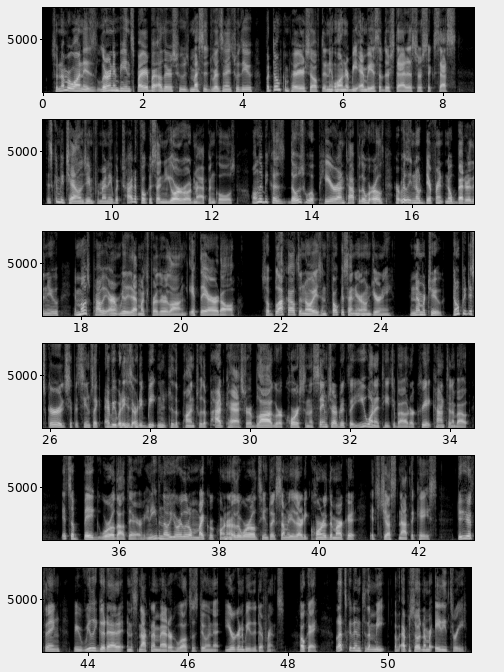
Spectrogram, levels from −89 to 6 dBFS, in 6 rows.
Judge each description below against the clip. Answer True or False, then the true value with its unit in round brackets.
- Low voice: False (150 Hz)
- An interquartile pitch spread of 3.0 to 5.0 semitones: True (4.7 semitones)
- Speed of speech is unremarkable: False (220 wpm)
